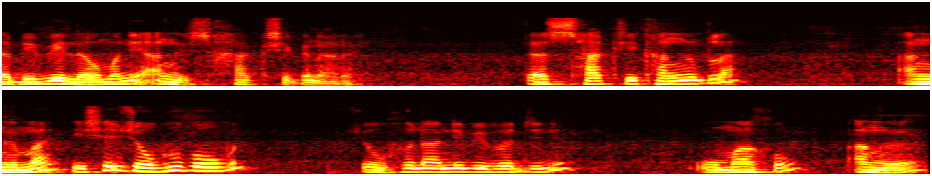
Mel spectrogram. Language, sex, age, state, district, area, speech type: Bodo, male, 30-45, Assam, Kokrajhar, rural, spontaneous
